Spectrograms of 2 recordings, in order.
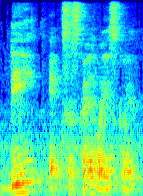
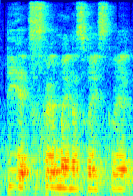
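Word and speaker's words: dx²−y²: y square pronunciation is d x square y square please don't pronounce it as d x square minus y square or dx square 2y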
